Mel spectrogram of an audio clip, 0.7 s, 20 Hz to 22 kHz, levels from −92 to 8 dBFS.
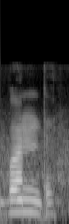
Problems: constant background noise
